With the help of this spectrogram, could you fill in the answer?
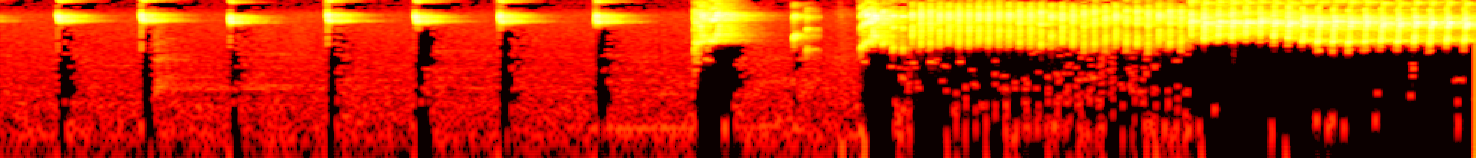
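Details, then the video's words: Lovebird in breeding mood, provoking a rival: seven evenly spaced sharp high chirps, two harsher notes, then a long fast buzzing chattering trill to the end. "BURUNG LOVEBIRD MENCARI LAWAN || LB MANAPUN PASTI NYAUT BUNYI"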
